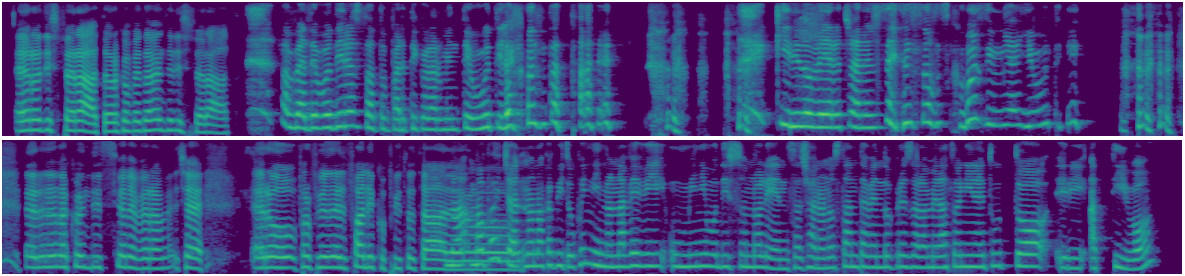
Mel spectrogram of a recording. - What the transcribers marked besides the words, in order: chuckle; "Vabbè" said as "abè"; laughing while speaking: "contattare"; chuckle; laughing while speaking: "chi di dovere cioè, nel senso: Scusi, mi aiuti!"; chuckle; "cioè" said as "ceh"; "proprio" said as "propio"; "panico" said as "fanico"; "cioè" said as "ceh"; "Cioè" said as "ceh"
- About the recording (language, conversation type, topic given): Italian, podcast, Cosa fai per calmare la mente prima di dormire?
